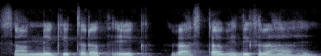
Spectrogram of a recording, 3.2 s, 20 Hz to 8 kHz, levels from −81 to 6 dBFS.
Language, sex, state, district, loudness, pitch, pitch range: Hindi, male, Uttar Pradesh, Lucknow, -18 LUFS, 125 Hz, 120-130 Hz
